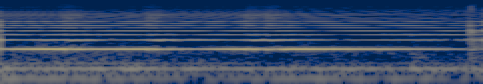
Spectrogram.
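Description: Moog Grandmother analog synthesizer sounding one steady, buzzy held note from two oscillators while one is fine-tuned by ear against the other. The level swells and dips slowly as the two pitches beat against each other.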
